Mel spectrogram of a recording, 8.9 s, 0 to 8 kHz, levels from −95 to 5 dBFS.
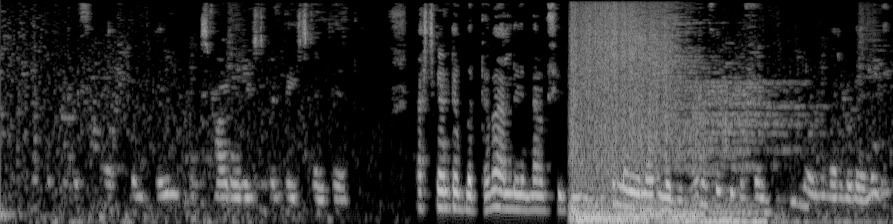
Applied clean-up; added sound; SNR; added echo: classical method Wiener filter.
